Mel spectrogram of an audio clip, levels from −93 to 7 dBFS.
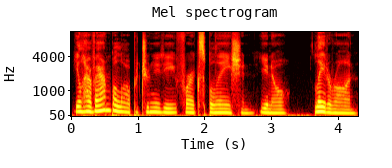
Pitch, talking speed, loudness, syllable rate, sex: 165 Hz, 140 wpm, -18 LUFS, 5.0 syllables/s, male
